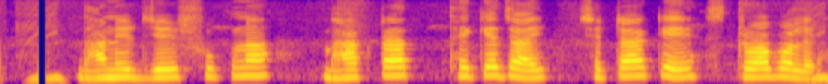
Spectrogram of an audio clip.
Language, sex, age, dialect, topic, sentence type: Bengali, female, 31-35, Northern/Varendri, agriculture, statement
